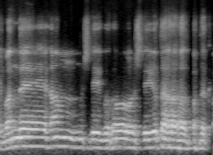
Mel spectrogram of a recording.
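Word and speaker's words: वन्देऽहम्: तो वंदे प्लस अहम बोलते हुए वंदे हम ऐसे ही बोलना है। वंदे अहम कभी मत बोलिए, वंदे हम बस। वो अ बीच वाला बिल्कुल प्रोनाउंस मत कीजिए।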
